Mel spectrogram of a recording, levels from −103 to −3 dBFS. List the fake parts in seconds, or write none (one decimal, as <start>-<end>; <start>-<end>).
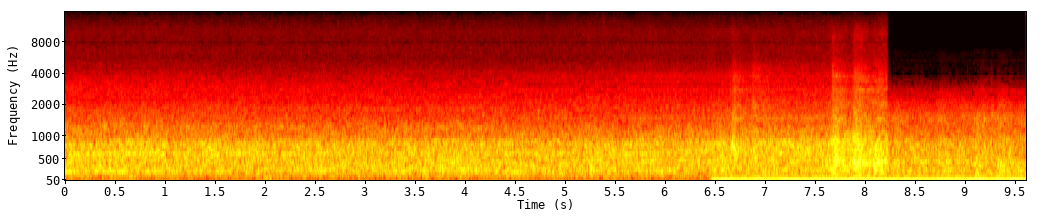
4.5-5.1; 5.6-6.7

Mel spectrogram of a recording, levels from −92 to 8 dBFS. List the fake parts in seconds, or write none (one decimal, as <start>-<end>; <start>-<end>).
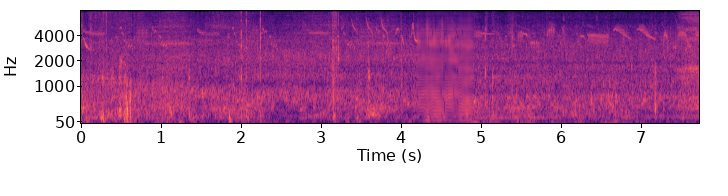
4.2-4.9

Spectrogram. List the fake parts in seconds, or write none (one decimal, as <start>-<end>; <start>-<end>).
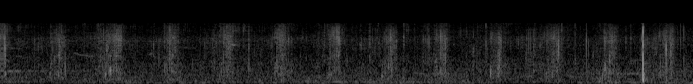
none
